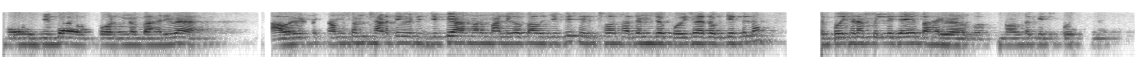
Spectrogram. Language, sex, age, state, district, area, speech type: Odia, male, 18-30, Odisha, Rayagada, urban, conversation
